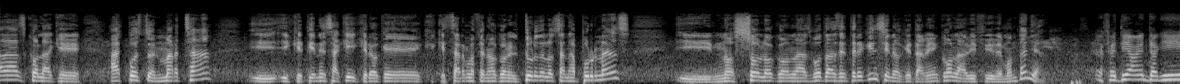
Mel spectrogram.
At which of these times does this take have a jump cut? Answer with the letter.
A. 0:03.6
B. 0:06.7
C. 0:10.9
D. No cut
D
